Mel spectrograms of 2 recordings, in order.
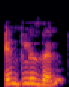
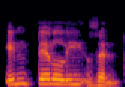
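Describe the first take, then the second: First: Said in the usual way. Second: intelligent slowly in four parts; syllable by syllable. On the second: Shown as a demonstration. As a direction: break intelligent into in-tel-li-jent. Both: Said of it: "এটাকে ভাঙলে কি হবে".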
